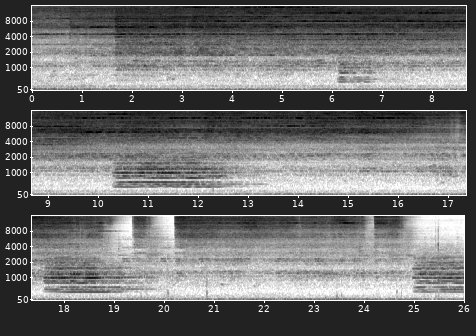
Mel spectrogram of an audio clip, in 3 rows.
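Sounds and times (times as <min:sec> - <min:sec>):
train wheel and track noise: 0:00.0 - 0:26.0
train horn: 0:06.0 - 0:07.2, 0:10.2 - 0:13.3, 0:17.6 - 0:19.9, 0:25.0 - 0:26.0.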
